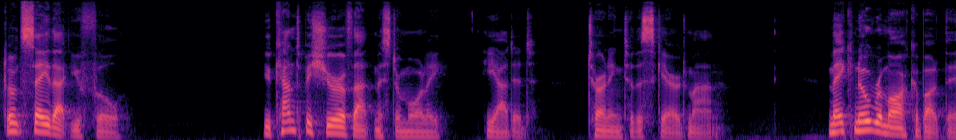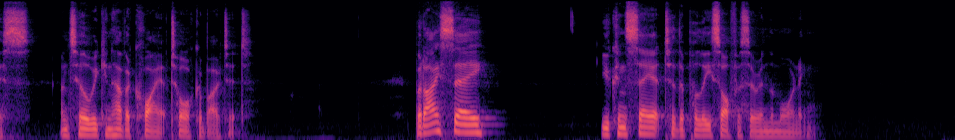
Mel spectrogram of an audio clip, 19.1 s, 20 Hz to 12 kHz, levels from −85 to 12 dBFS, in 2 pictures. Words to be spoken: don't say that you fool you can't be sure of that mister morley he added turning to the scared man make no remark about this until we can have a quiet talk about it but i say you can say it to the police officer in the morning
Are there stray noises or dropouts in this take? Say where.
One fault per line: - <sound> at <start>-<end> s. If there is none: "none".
none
